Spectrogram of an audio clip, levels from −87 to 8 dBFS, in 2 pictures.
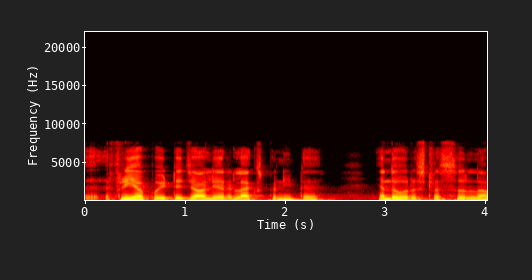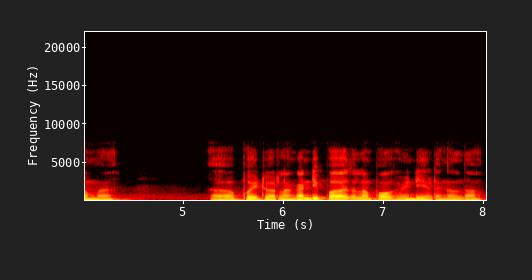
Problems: none marked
